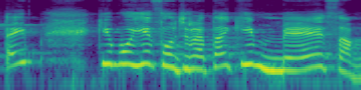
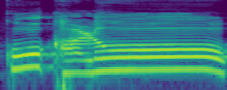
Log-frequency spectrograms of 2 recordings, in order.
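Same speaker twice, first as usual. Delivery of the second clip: calling out; 4 dB louder, much slower than usual. Acted. Calling third daughter.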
